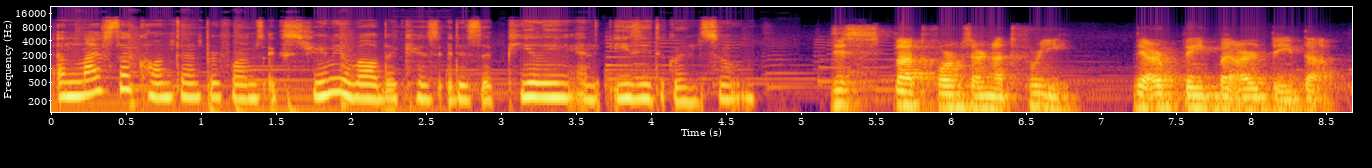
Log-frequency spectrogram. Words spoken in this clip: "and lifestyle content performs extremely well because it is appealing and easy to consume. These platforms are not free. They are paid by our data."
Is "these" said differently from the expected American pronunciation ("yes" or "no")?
yes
